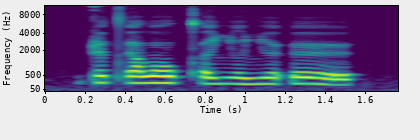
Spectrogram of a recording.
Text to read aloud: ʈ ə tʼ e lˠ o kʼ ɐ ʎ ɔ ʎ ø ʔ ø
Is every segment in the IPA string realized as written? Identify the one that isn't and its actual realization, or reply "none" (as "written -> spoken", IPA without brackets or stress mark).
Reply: none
